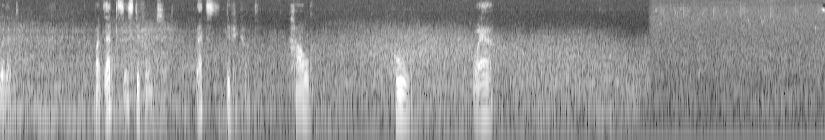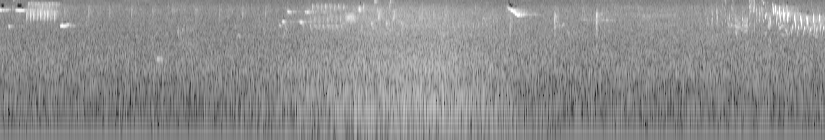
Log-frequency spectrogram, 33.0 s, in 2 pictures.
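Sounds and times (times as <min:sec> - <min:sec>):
faint outdoor hiss: 0:00.0 - 0:33.0
songbirds chirping: 0:00.0 - 0:33.0.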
